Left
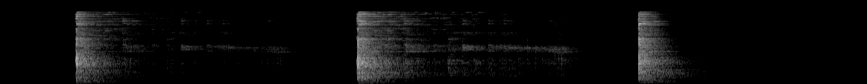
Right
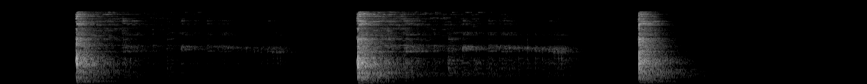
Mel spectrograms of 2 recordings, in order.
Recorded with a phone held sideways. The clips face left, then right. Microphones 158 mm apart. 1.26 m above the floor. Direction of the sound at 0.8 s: 5° left (ahead or behind).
